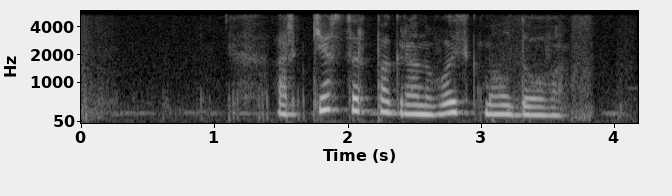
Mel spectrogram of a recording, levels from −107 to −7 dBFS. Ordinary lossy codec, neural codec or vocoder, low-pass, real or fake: none; none; 5.4 kHz; real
